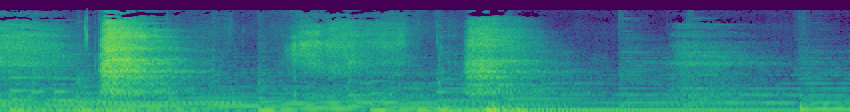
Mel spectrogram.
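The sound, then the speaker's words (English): Slow, deep breathing during a meditation, with a few long, airy breaths in and out at an unhurried, even pace. They are soft and steady, with no talking. “Take three nice deep breaths to bring ourselves into quietness.”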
